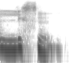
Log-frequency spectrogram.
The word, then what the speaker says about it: listen: word like listen right so we do not say listen we say listen right so the t is silent right soften and especially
